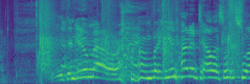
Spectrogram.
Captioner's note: laughs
